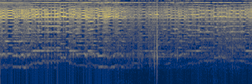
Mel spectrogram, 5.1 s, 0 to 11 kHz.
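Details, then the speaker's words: Flood-damaged Mitsubishi i-MiEV traction motor run from a small VFD on 240 V in place of its controller; a thin high steady whine with a wavering mid tone as the motor creeps slowly, sounds wrong, cause not yet found. "Okay. When Oh, it sounds funny. Sounds like techno"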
